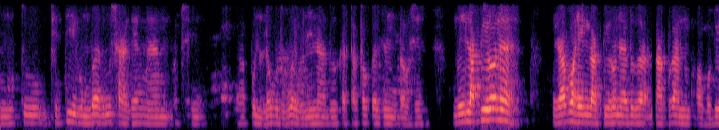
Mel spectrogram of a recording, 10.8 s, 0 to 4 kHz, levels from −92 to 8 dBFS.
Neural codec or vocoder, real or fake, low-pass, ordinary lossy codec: none; real; 3.6 kHz; Opus, 64 kbps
